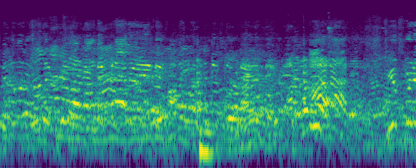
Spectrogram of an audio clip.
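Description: Several voices talking over one another at once.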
